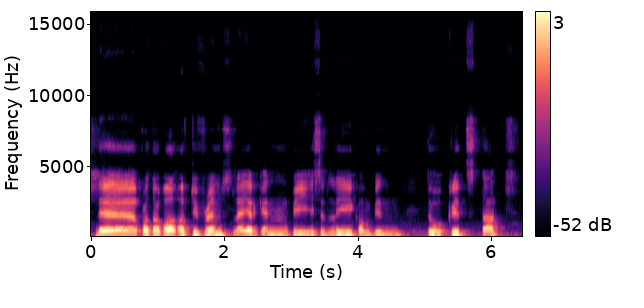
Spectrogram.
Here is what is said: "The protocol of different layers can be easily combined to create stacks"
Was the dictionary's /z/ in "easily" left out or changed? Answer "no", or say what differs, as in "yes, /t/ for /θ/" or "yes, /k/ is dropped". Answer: yes, /s/ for /z/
